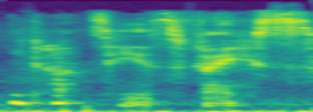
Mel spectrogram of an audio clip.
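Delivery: whispered aside; soft whisper while holding the dog. Real, not acted. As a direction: say it under your breath.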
